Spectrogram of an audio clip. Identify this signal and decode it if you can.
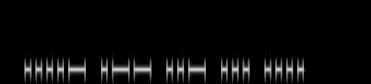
Morse code, heard as a keyed tone, about 22 wpm, 700 Hz. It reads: 4WUSH
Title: Five Challenging Letter-Number Combinations 22wpm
